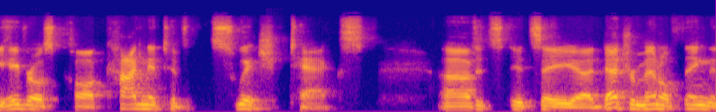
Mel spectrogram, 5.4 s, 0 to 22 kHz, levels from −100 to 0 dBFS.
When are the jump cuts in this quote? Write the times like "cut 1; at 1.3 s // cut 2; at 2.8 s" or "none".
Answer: cut 1; at 3.6 s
